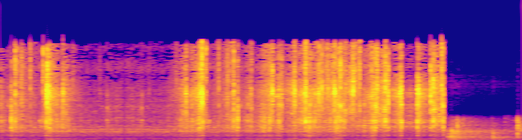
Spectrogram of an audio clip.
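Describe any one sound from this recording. Glass marbles roll and rattle along a wooden spiral track.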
